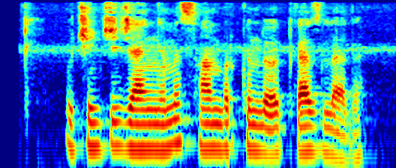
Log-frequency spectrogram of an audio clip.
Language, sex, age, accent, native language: Uzbek, male, 18-24, Samarqand, Uzbek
